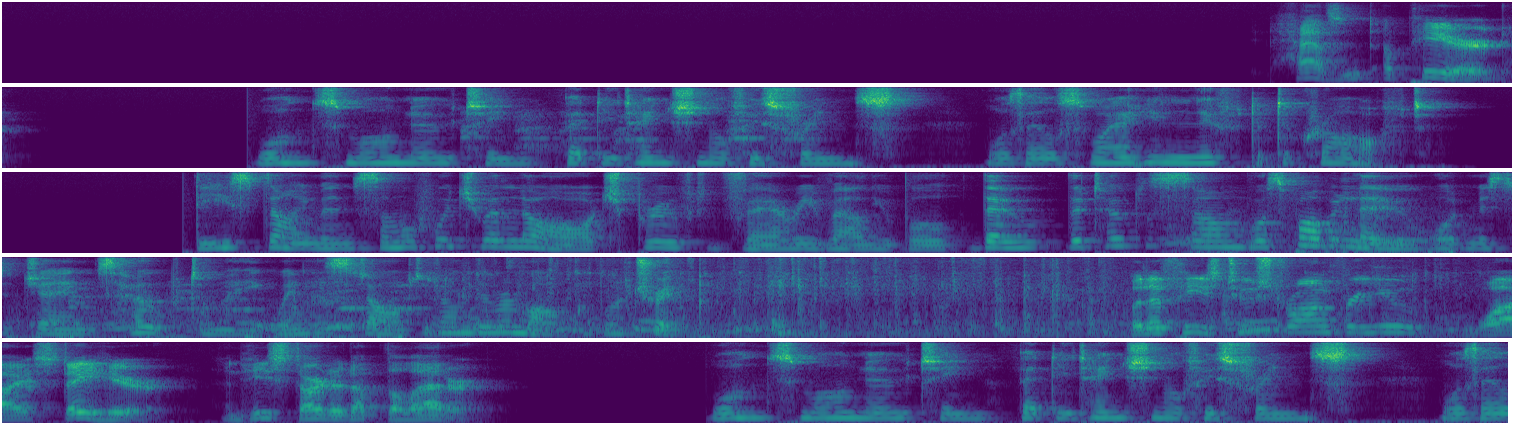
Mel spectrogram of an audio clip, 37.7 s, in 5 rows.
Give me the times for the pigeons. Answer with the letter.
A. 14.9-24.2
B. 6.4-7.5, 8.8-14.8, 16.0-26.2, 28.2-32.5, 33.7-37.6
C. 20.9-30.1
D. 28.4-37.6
C.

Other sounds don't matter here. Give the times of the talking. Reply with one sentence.
You can hear the talking from 6.4 to 7.5 s, from 8.8 to 14.8 s, from 16.0 to 26.2 s, from 28.2 to 32.5 s and from 33.7 to 37.6 s.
